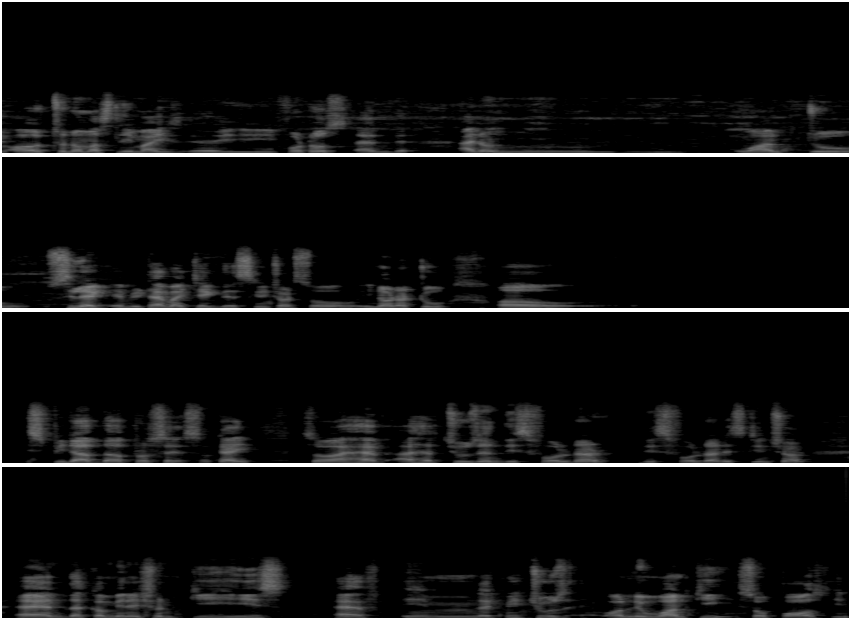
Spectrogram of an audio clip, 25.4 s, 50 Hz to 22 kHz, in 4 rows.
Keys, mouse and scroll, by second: 2.5 click, 17.0 click, 20.0 click, 22.3 click, 24.0 Pause.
